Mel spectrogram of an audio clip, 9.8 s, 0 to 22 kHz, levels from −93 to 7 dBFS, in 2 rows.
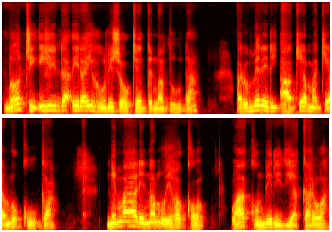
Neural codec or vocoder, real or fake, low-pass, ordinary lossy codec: codec, 44.1 kHz, 2.6 kbps, DAC; fake; none; none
